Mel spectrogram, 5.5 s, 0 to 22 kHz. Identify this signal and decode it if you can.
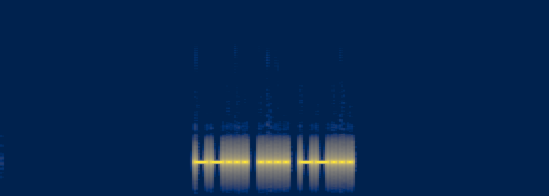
Morse code, heard as a keyed tone, about 30 wpm, 700 Hz. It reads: 7H7
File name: Speed-Racing - Three Letter-Number Combinations - 25wpm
